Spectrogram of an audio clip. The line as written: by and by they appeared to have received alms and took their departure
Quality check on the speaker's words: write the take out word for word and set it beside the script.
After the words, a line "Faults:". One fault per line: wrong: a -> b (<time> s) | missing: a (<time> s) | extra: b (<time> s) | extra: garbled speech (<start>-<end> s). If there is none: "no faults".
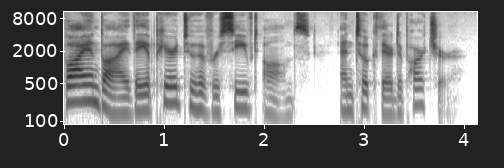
by and by they appeared to have received alms and took their departure
Faults:
no faults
